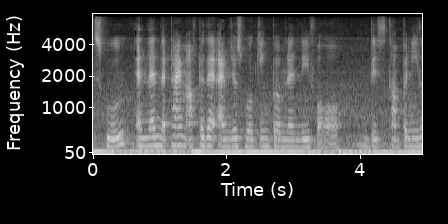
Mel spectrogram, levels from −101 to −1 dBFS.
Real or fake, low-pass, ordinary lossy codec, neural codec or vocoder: real; 7.2 kHz; AAC, 48 kbps; none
